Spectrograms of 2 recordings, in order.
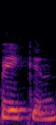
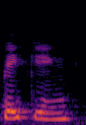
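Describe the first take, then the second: First: The word ends with a plain n sound. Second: The word ends with an ng sound. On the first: The speaker calls it wrong. "Not bacon, saying things like bacon, get things bacon instead of baking" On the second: The speaker calls it right. "but baking"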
